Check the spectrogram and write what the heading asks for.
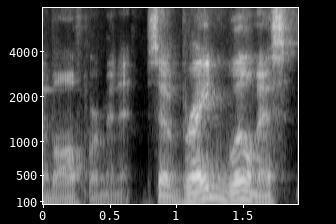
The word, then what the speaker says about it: Braden Wilmes: Braden Wilmes. Hey, good job pronouncing his name correctly.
